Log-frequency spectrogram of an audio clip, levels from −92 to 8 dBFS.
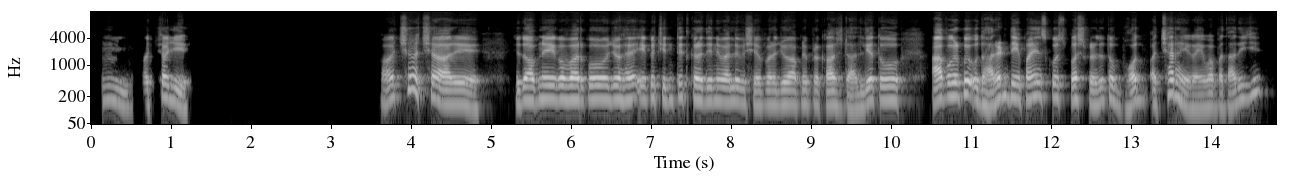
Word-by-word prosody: हुँ। 165 -7 -11 0.2
अच्छा 140 +8 -1
जी। 140 -12 -4 2.4
अच्छा, 185 +11 -3
अच्छा 200 -7 -1 0.2
अरे! 140 0 +1 0.7
ये - - -3
तो - - +6
आपने 175 +2 +2
एक 175 - +1
बार 175 -1 +6
को 175 +1 +1 0.2
जो 175 0 +2
है 175 +1 +3
एक 175 +2 -2
चिंतित 170 +3 -5
कर 170 -1 +6
देने 160 0 -2
वाले 160 0 +1
विषय 145 -3 -4
पर 135 +1 -3
जो 140 0 0
आपने 140 +1 -3
प्रकाश 130 -1 -1
डाल - - -5
दिया, - - +3
तो - - 0 0.4
आप 185 +2 +6
अगर 205 0 +3
कोई 230 +1 +5
उदाहरण 190 +4 +1
दे 190 -2 +2
पाएँ, 185 +3 +2
इसको 205 -2 -4
स्पष्ट 175 -1 -1
कर 135 - -2
दे, 160 - -4
तो - - -2
बहुत 170 +8 -1
अच्छा 235 - -2
रहेगा, 155 - -3
एक 110 +1 -4
बार 120 0 -2
बता - - -5
दीजिए? 215 +10 -9
175 Hz, 180 wpm, -23 LUFS, 140-190 Hz, 2.4 s, तो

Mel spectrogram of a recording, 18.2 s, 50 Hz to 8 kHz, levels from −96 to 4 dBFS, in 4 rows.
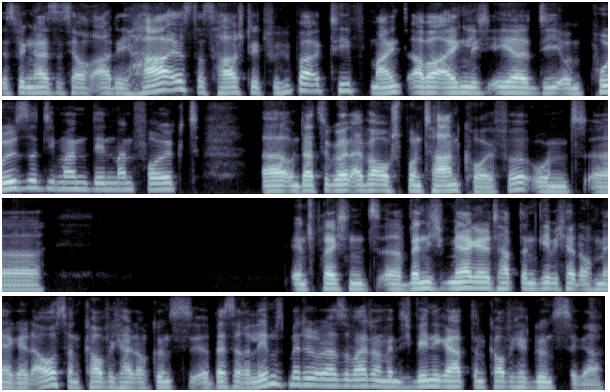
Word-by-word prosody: Deswegen 125 +2 -4
heißt 130 -1 +1
es 115 - -12
ja 125 - -2
auch 120 - -3
ADHS. 120 - +4
Das 130 -3 -10
H 125 +1 +3
steht 125 -2 -8
für 120 - -10
hyperaktiv, 165 +2 -2
meint 125 +4 0
aber 130 -1 +6
eigentlich 125 0 +2
eher 130 -2 +4
die 120 +2 -5
Impulse, 150 - 0
die 175 -1 -10
man 165 -1 -3
denen 155 0 -5
man 155 0 -4
folgt. 150 +1 -2 0.5
Äh, 125 +1 +5
und 125 +1 -3
dazu 125 +2 +1
gehört 135 +1 +5
einfach 135 +2 +3
auch 130 -1 +3
Spontankäufe 125 +2 0
und, 110 -1 -5
äh 105 -1 -2 1.9
entsprechend, 120 -1 0
äh, 115 -2 -2
wenn 130 +2 +5
ich 130 -2 -4
mehr 140 +2 +6
Geld 140 -2 +4
habe, 130 0 -2
dann 125 -2 -2
gebe 130 +1 -2
ich 125 - -10
halt 125 -2 -1
auch 115 - -4
mehr 115 -1 -3
Geld 110 -1 -4
aus. 165 - +2
Dann 120 -4 -7
kaufe 120 0 -2
ich 115 - -9
halt 115 0 -3
auch 105 -3 -9
günsti 120 -1 -6
äh, 115 - -5
bessere 120 -2 -2
Lebensmittel 165 +5 -2
oder 150 -1 +1
so 145 0 -7
weiter 145 0 0
und 130 - -2
wenn 125 -1 -2
ich 115 0 -14
weniger 135 0 +2
habe, 130 0 0
dann 125 -1 -7
kaufe 125 -1 -3
ich - - -8
halt 115 -2 -7
günstiger. 100 -6 -5
125 Hz, 225 wpm, -23 LUFS, 120-140 Hz, 1.9 s, aber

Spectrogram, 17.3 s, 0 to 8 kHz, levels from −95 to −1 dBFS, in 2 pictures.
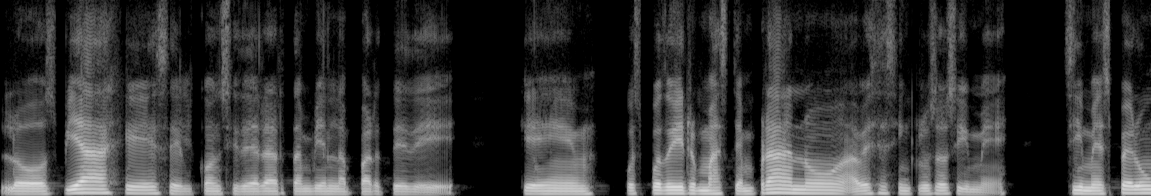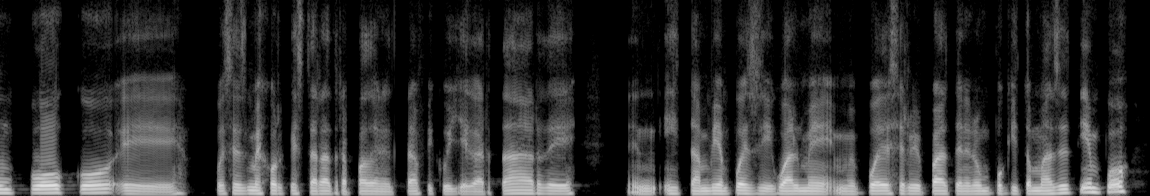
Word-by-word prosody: los 105 -1 +2
viajes, 140 -3 +2
el 105 -2 -3
considerar 105 0 -1
también 105 0 -1
la 105 -1 -2
parte 105 0 -4
de 90 -3 -5 0.4
que, 110 -1 +1 0.2
pues, 120 - -5
puedo 130 -1 +2
ir 130 -1 +4
más 120 0 +1
temprano, 135 +2 +3
a 105 - -1
veces 125 +4 -2
incluso 115 +1 -2
si 110 -5 -3
me 85 -6 -7 0.4
si 130 -2 +2
me 120 0 +4
espero 140 +4 +3
un 145 0 +3
poco, 150 +2 +3
eh, 105 -1 -3 0.2
pues 110 +2 -6
es 120 -1 0
mejor 125 -1 0
que 120 - -4
estar 115 -2 -2
atrapado 110 -1 -1
en 105 - -1
el 100 -1 -5
tráfico 110 -1 -5
y 105 - -5
llegar 100 -1 -3
tarde, 120 -2 -1 0.4
em 105 +2 -3
y 120 0 -3
también, 115 0 0
pues, 120 -1 +1
igual 110 0 +2
me 110 -2 0
me 110 -2 -3
puede 115 -3 +2
servir 115 -2 -2
para 115 -1 +2
tener 110 -1 -1
un 110 - -3
poquito 115 0 -3
más 115 +1 +1
de 145 +1 +2
tiempo 175 +2 +1
115 Hz, 185 wpm, -23 LUFS, 110-130 Hz, 0.4 s, ir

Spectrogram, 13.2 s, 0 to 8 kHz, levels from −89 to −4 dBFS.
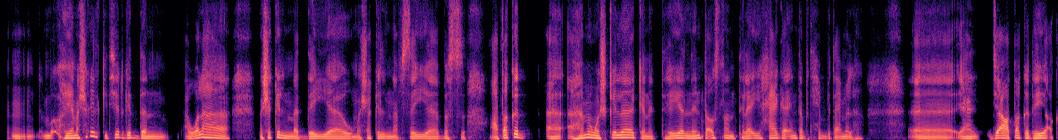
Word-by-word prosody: إمم، 110 -4 -2
م 125 +2 -1
هي 130 +1 +4
مشاكل 175 - +1
كتير 160 -1 -3
جدًا 115 -8 0 0.2
أوّلها 130 0 +2 0.4
مشاكل 145 +5 +3
ماديّة 105 0 +1
ومشاكل 100 +2 -2
نَفْسيّة، 105 +1 0
بس 105 +2 0 0.3
أعتقد 140 - +3 0.3
أ 105 0 -2
أهَم 130 - +4
مشكلة 150 +4 +3
كانت 105 -6 -2
هي 125 +5 +3
اللي 125 -1 +3
أنت 140 +2 0
أصلًا 135 -4 -1
تلاقي 125 +2 -1
حاجة 130 +1 -1
أنت 130 +3 -2
بتحب 115 +2 -9
تعملها، 100 0 -5 0.6
آآ 95 -4 -1
يعني 100 -4 -1
دي 120 +7 +2
أعتقد 135 -1 +2
هي 130 +2 +5
أك - - -7
115 Hz, 145 wpm, -24 LUFS, 105-135 Hz, 0.6 s, هي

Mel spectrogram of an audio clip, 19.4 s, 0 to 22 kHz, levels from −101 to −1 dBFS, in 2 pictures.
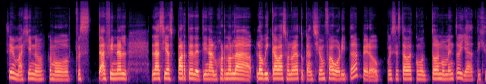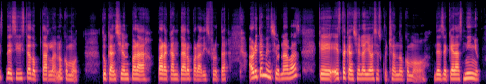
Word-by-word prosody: Sí, 235 - -2
me 230 - +4
imagino, 170 -1 -4
como, 165 -3 -3
pues, 185 -1 -8 0.2
al - - +5
final 195 0 +3 0.5
la 195 0 +5
hacías 195 -1 +3
parte 200 0 +5
de 170 - +6
ti, 170 +2 -4
a 175 0 +3
lo - - -1
mejor 190 +3 -3
no 195 - +3
la 180 -4 +4
la 195 - +5
ubicabas 195 0 +4
o 180 - -2
no 185 - 0
era 190 - +3
tu - - -9
canción 170 +3 -4
favorita, 190 - -1
pero, - - -3
pues, 180 0 -7
estaba 180 +1 0
como 175 -1 -5
en 165 - -7
todo 190 +2 +1
el 195 - 0
momento 185 +4 -3
y 210 - 0
ya 160 -3 -5
dijiste 160 0 -16
decidiste 200 +1 -2
adoptarla, 175 -3 -1
¿no? - - -6
Como 165 -4 -6 0.4
tu 195 -2 0
canción 185 +1 +1
para 180 -2 +2
para 195 -2 +5
cantar 180 0 0
o 185 0 -3
para 165 -2 -2
disfrutar. 170 +2 -8 0.4
Ahorita 260 +9 +3
mencionabas 235 - 0 0.3
que 190 -2 +2
esta 210 +3 +2
canción 185 -2 0
la 185 - +2
llevas 185 +1 0
escuchando 175 -2 -7
como 165 -2 -8
desde 180 -1 -2
que 185 - +2
eras 180 0 +3
niño, 200 -3 +1
185 Hz, 190 wpm, -23 LUFS, 175-195 Hz, 0.5 s, de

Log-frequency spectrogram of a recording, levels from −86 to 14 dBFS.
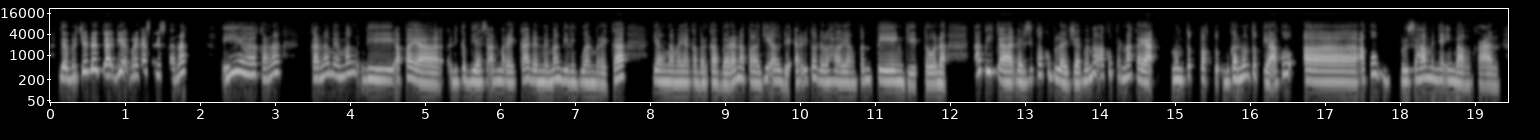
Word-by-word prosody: enggak 230 -2 +5
bercanda 340 +9 +3
Kak, 270 0 +7
dia 335 -1 +3
mereka 260 +8 0
serius 270 -5 -7
karena 240 +10 +3 0.5
iya, 295 +3 +2
karena 260 +10 -1 0.5
karena 245 +7 +1
memang 290 +5 -4
di, 200 -2 -1
apa 235 - +2
ya, 170 -3 +5 0.3
di 180 - -6
kebiasaan 180 -1 -2
mereka 175 +3 -1
dan 185 -2 -2
memang 195 +5 -2
di 190 - -2
lingkungan 170 0 -4
mereka, 170 +9 +4 0.4
yang 185 -2 0
namanya 170 -1 -2
kabar-kabaran 170 +1 -1
apalagi 175 0 -3
LDR 180 -1 -2
itu 215 +5 -4
adalah 180 -2 -3
hal - - -2
yang 165 0 -4
penting, 185 -2 0
gitu. 155 +1 -2
Nah, 160 - +4 0.4
tapi 360 -2 +3
Kak, 175 -1 +6
dari 170 - -1
situ 195 +7 -12
aku 275 - -4
belajar, 165 -5 0
memang 200 - 0
aku 280 +3 -3
pernah 245 +1 -1
kayak 185 -5 +7 0.3
nuntut 210 +5 -2
waktu 210 0 -3
bukan 210 +4 +1
nuntut 265 +1 -3
ya, 175 - +5
aku, 290 0 -3 0.2
eee, 175 -2 +5
aku 295 -3 0 0.2
berusaha 195 +4 +2
menyeimbangkan. 160 -8 -1
190 Hz, 165 wpm, -24 LUFS, 170-240 Hz, 0.5 s, Kak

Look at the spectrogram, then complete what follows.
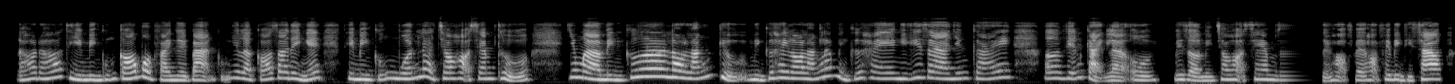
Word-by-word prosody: Đó, 230 +7 -3
đó, 290 +6 -1
thì 240 -7 +1
mình 210 -1 +2
cũng 225 +5 -3
có 265 +3 +5
một 330 -2 +3
vài 200 -1 +1
người 200 -1 +1
bạn, 205 +1 +2
cũng 280 - -10
như 300 - -5
là 245 -4 0
có 235 +4 -1
gia 290 0 0
đình 235 -7 +1
ấy, 290 +5 0 0.2
thì 255 -3 -2
mình 225 -2 +3
cũng 265 +6 -4
muốn 260 +1 +1
là 350 -3 0
cho 270 +3 +1
họ 270 0 0
xem 265 -1 -3
thử, 195 -8 -2 0.4
nhưng 335 0 -1
mà 250 -6 +7
mình 215 -2 +2
cứ 370 - +6
lo 330 -3 +6
lắng, 285 +7 +1
kiểu, 185 - -1
mình 220 -3 0
cứ 280 - -4
hay 300 +1 0
lo 275 -1 +3
lắng 255 +2 0
lắm, 385 +3 -4
mình 225 - -2
cứ 270 - -6
hay 270 -3 -3
nghĩ 265 +4 -2
ra 280 -4 +2
những 270 +2 -5
cái, 285 +4 -5 0.3
ơ, 285 0 -2
viễn 280 +4 -4
cảnh 175 - +1
là 180 -1 +2
"Ôi, 200 0 -4 0.2
bây 225 0 -2
giờ 195 -5 0
mình 180 0 -3
cho 225 +4 -3
họ 225 - -1
xem 230 -2 -2
rồi 200 -1 -8 0.4
họ 190 - -4
về 195 - -2
họ 205 +2 -4
phê 225 - -3
bình 220 -2 -1
thì 180 - -4
sao?" 235 +5 +6
260 Hz, 270 wpm, -19 LUFS, 215-285 Hz, 0.4 s, mà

